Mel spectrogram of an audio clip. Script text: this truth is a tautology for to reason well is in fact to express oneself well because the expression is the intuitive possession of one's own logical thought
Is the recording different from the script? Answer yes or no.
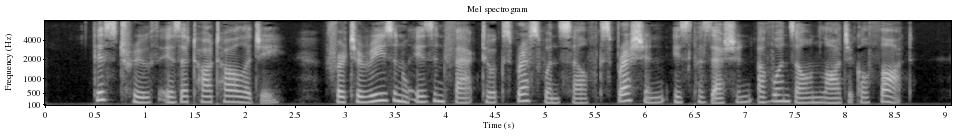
yes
